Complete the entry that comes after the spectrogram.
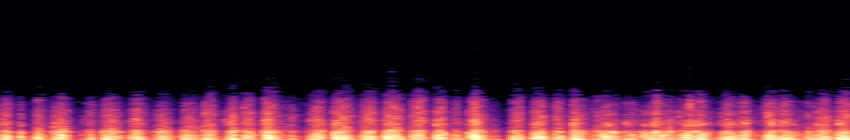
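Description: Fingertips and short nails of both hands tap and scratch the weave of an upturned, hollow, empty woven rattan basket. The result is a fast, dense stream of dry, crackly taps and scrapes with little ring. It stays steady at a moderate loudness throughout.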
